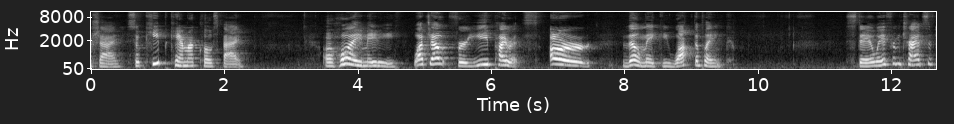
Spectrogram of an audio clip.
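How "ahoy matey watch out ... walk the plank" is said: hearty pirate growl, loud on ahoy. Acted. Reader warning kids about pirates, in a hearty pirate voice. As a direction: play it like a salty old pirate.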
